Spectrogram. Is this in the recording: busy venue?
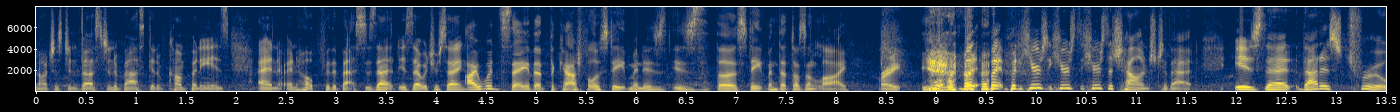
yes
